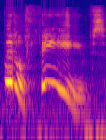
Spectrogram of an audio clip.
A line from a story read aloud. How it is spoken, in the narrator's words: she cried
